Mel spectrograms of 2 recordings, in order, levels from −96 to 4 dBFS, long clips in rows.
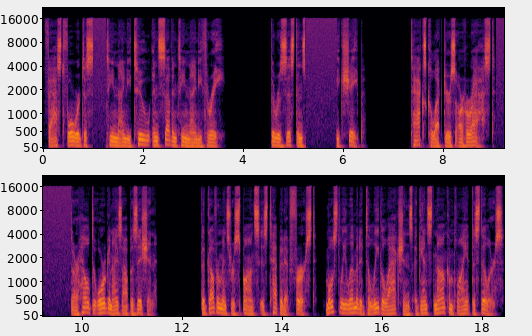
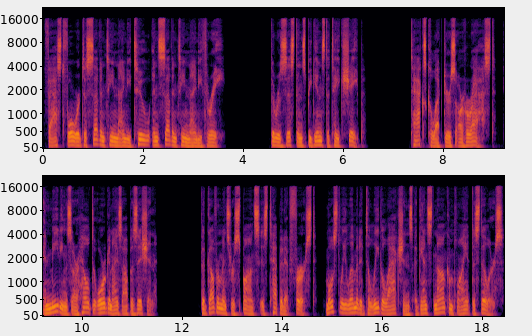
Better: second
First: audio cutting out; filled with static; at 1 s, at 5.5 s for 0.5 s and at 9 s for 0.5 s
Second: none

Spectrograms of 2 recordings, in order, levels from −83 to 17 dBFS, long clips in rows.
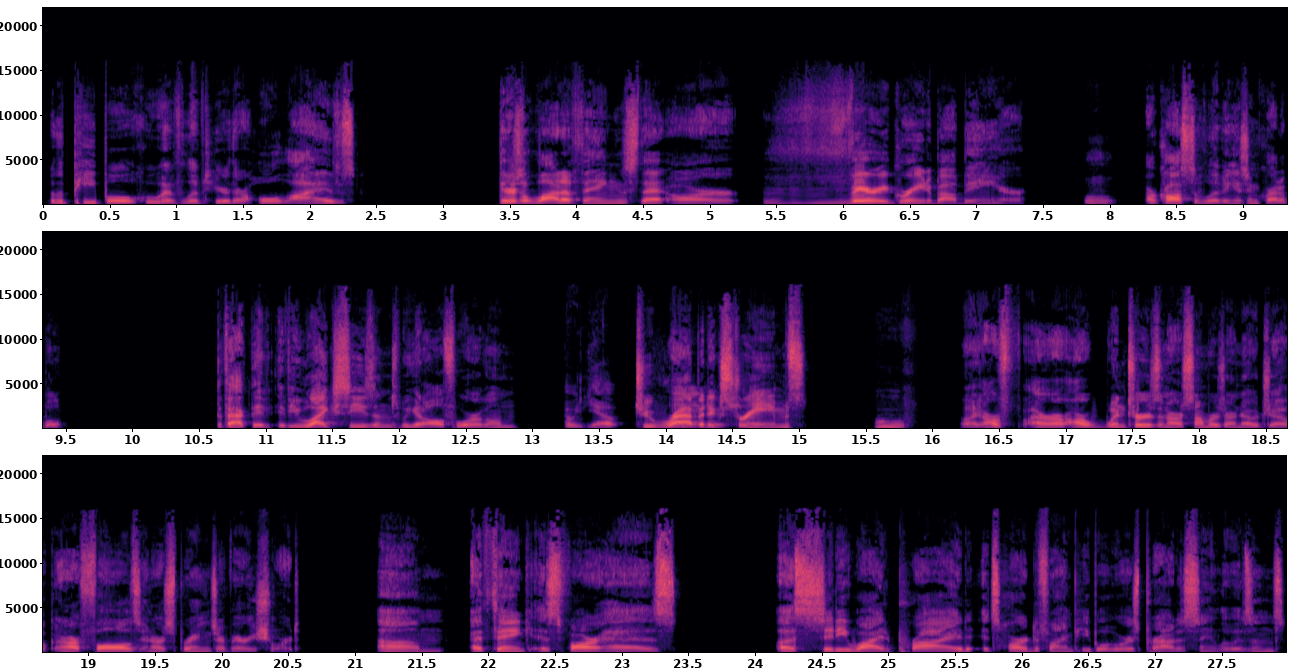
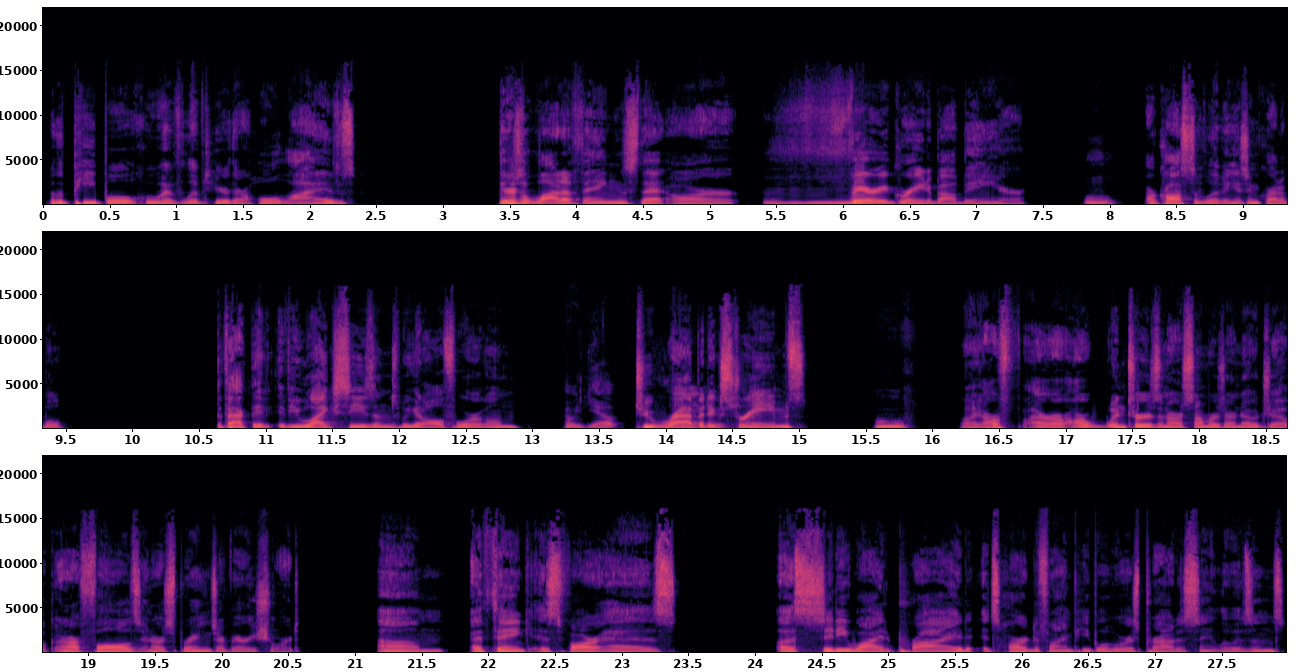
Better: second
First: thin; very; fading below 450 Hz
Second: none

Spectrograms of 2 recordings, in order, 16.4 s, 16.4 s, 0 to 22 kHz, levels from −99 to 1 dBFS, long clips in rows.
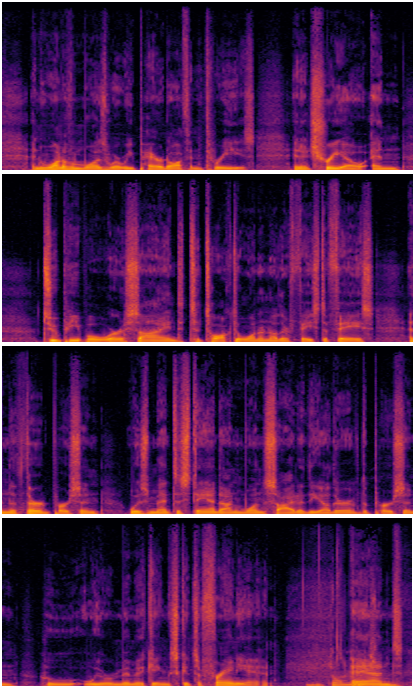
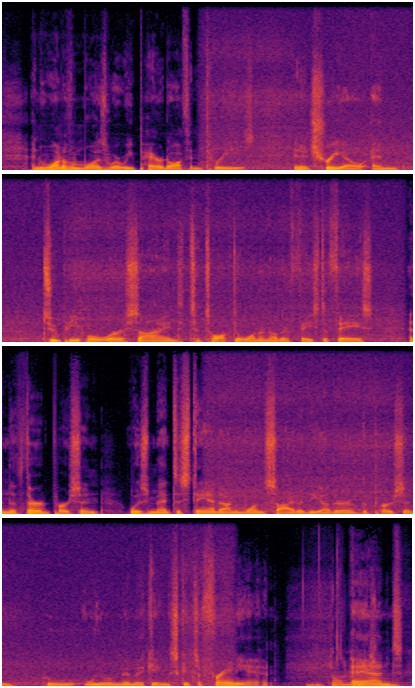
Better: first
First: none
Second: hiss; noticeable; from 2 to 8 s and from 10 to 15 s; 15 dB below the speech

